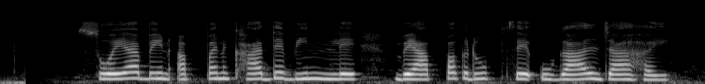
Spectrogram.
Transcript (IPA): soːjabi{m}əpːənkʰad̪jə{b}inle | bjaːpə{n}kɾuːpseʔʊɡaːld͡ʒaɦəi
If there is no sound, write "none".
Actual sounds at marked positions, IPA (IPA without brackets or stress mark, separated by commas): n, b, none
